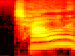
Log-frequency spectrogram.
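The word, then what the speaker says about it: 장을: ছাউল ফোদা, ছাউল ফোদা মানে মুদি বাজার করা। এখানে ইয়ং বাচ্চিমের পরে ইয়ং থাকার কারণে ইয়ং এর উচ্চারণ হবে না, তাই উচ্চারণ হবে ছাউল।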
